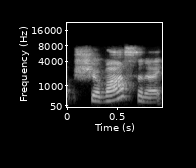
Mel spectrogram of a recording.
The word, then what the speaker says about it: Shavasana: So shavasana is the second one. It's the h sound sha vana the sibilent again.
